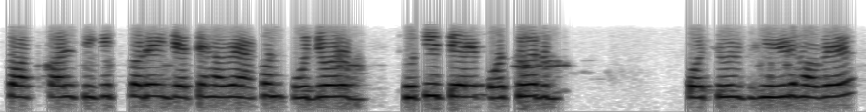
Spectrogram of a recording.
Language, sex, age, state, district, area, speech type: Bengali, female, 45-60, West Bengal, Uttar Dinajpur, urban, conversation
